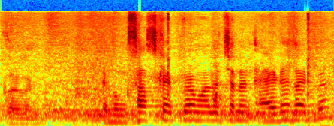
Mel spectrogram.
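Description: Fancy pigeons cooing in a caged loft, under a man's talk.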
